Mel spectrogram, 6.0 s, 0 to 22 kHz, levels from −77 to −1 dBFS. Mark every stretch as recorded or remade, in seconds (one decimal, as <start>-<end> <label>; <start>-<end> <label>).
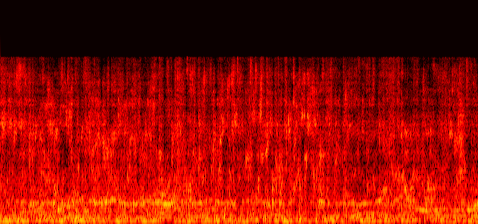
0.0-6.0 remade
